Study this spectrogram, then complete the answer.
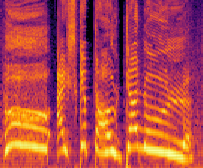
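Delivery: loud slow triumphant gasp; thrilled disbelief at the trick; excited. Real, not acted.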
